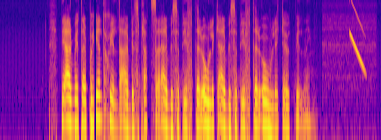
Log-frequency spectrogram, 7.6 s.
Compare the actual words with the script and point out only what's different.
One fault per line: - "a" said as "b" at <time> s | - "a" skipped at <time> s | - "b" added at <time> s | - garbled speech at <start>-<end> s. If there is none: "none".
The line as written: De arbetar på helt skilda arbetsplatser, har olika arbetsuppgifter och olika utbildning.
- "har" said as "arbetsuppgifter" at 3.2 s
